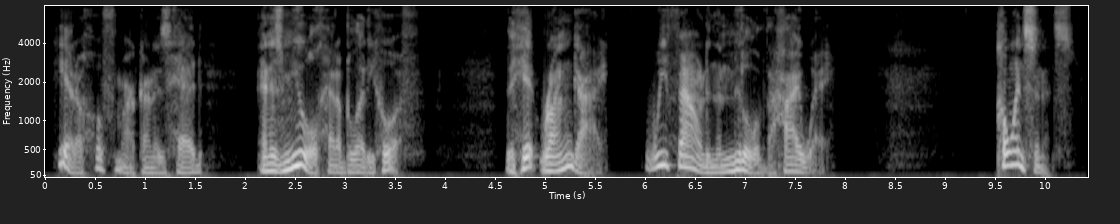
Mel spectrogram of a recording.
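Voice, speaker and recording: A man's voice: mid-range voice, creaky, husky, no echo, studio quality, exaggerated voice. A man voicing a plain-spoken, worried small-town lawman in a pulp detective story, with slangy, colloquial talk. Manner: colloquial, slangy, hesitant explaining.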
